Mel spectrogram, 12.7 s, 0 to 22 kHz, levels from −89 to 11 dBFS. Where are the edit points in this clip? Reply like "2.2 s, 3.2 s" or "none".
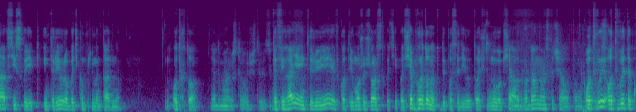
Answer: none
